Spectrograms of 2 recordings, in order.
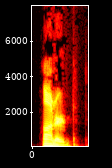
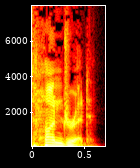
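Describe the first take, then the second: First: It is said fast, reduced to 'hunerd'. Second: It is said in full, with every sound. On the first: The speaker calls it wrong. "I said it real fast" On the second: The speaker calls it right. "the word is 100"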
